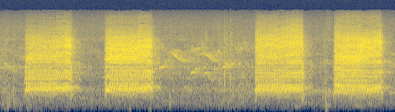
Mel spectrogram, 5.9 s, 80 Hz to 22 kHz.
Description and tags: Oiseaux+vautour
A vulture and some birds in Tanzania recorded on DAT (Tascam DAP-1) with a Sennheiser ME66 by G de Courtivron.
africa, bird, tanzania, vulture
